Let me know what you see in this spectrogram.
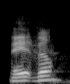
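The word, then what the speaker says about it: Fayetteville: What's the pronunciation of that? Fatville.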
